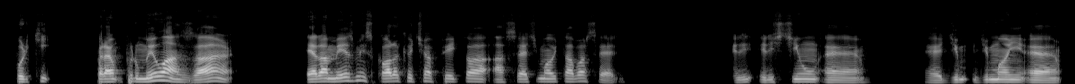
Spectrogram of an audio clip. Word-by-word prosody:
porque 130 +3 -3 0.4
pra 130 +1 +6
para 140 - -5
o - - +2
meu 165 +8 +5
azar, 115 - +4 0.7
era 125 +4 +6
a - - +5
mesma 165 +6 0
escola 140 -2 +1
que 150 - -10
eu - - -6
tinha 150 -1 -3
feito 135 0 -7
a 130 -2 +3
a 115 0 -5
7ª, 120 +3 -4
8ª 130 +2 -2
série. 150 - -8 1.1
Ele 105 +3 -8
eles 110 +1 -8
tinham, 125 -1 -2
eh 100 -2 -2 0.6
eh, 100 -1 -5
de 100 +4 -8
m 115 +1 -5
de 110 +1 -9
mã 115 0 +2
eh, 100 -3 +1
125 Hz, 160 wpm, -23 LUFS, 110-140 Hz, 1.1 s, pra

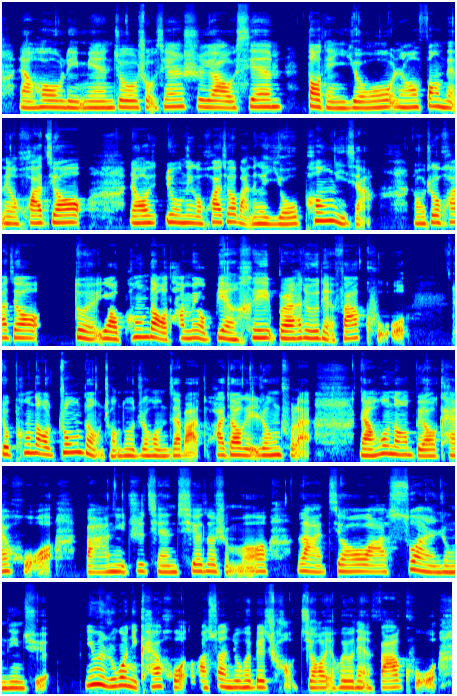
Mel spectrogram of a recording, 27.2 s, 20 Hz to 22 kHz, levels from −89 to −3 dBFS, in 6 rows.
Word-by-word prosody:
然 190 -1 0
后 200 -1 +1
里 195 -1 -1
面 190 0 -1
就 200 0 0
首 - - -5
先 220 +3 -2
是 220 -1 -3
要 195 -2 +2
先 215 +1 0 0.2
倒 225 -3 +5
点 180 -3 -3
油， 190 +2 0
然 205 -1 -1
后 205 +1 +1
放 225 0 0
点 190 - -2
那 200 - 0
个 195 - -1
花 215 +3 +3
椒， 225 +1 +4 0.5
然 210 0 +2
后 215 - +6 0.2
用 230 -2 0
那 215 -1 -1
个 200 - -1
花 230 +4 +2
椒 245 +1 +1
把 200 -5 -2
那 190 +3 -3
个 195 - +1
油 185 +1 -1
烹 275 -1 +2
一 195 - -1
下， 190 - -7 0.4
然 195 - -5
后 195 - -1
这 225 - -2
个 220 - +3
花 240 +3 +1
椒 240 -1 +3 0.3
对， 235 -6 +1
要 215 -2 +5
烹 270 +6 -1
到 235 -7 +6
它 230 +3 -4
没 235 +1 -1
有 210 - +2
变 205 0 +1
黑， 245 +5 +1
不 240 -2 -3
然 225 0 +7
它 230 - +1
就 240 - 0
有 230 - +2
点 205 -6 -2
发 225 +3 +3
苦， 245 +1 -7 0.4
就 230 -2 +2
烹 275 +6 -3
到 245 -4 +3
中 280 +7 +1
等 240 -7 -1
程 175 0 -5
度 190 0 -1
之 195 - -3
后， 190 -1 0
你 180 - -3
再 195 +1 +1
把 - - +3
花 210 - +1
椒 210 +1 +5
给 195 -1 -1
扔 205 +1 +1
出 - - -5
来， - - -2 0.5
然 195 -1 +5
后 255 +3 +2
呢 225 -3 +2
不 205 -2 -2
要 185 0 +4
开 205 0 -1
火， 210 - -4 0.3
把 180 0 -3
你 195 -1 -2
之 205 +3 -7
前 185 -2 -4
切 205 +2 -3
的 200 -1 -2
什 175 0 -8
么 200 0 -2 0.3
辣 200 -4 0
椒 200 0 -1
啊、 190 -1 +1
蒜 200 -1 0
扔 180 0 -1
进 180 0 -1
去， 180 - -7 0.3
因 275 +3 +3
为 290 - +6
如 230 0 0
果 260 - +6
你 215 - 0
开 225 +1 +1
火 200 -2 -1
的 190 - -16
话， 195 - 0
蒜 210 0 0
就 200 - 0
会 200 0 +1
被 200 +1 +1
炒 195 - -9
焦， 190 0 0
也 - - -5
会 195 +2 -2
有 195 - +1
点 195 -1 -2
发 195 +3 +2
苦， 365 - -6
205 Hz, 265 characters per minute, -21 LUFS, 195-225 Hz, 0.5 s, 然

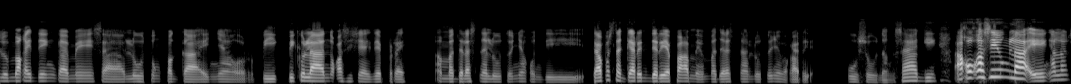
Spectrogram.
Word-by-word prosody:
lumaki 160 +1 -2
din 155 -1 -6
kami 140 -1 -5
sa 120 0 -9
lutong 135 +1 -13
pagkain 120 -2 -6
niya 125 -1 -11
or - - -14 0.2
Bi 130 -1 -6
Bikolano 155 -2 +2
kasi 145 -1 -7
siya, 140 -2 -7
eh, - - -16
siyempre, 120 -2 -9 0.2
ang 135 - -14
madalas 135 +1 -5
na 135 - -6
luto 125 0 -12
niya 140 +1 -14
kundi 110 -2 -16
tapos 180 +6 0
nagkarinderya 155 -4 +1
pa 150 -1 -1
kami, 130 -4 -14
ang 125 - -25
madalas 125 +1 -8
na 125 -1 -14
luto 120 +2 -19
niya 135 -2 -14
ma - - -19
kari - - -8 0.4
puso 120 -3 -13
ng 100 -1 -17
saging. 160 0 -4 0.2
Ako 295 +5 +5
kasi 335 +1 +9
yung 340 - -3
laing 260 - +7
alam 205 +3 -4
140 Hz, 220 wpm, -22 LUFS, 125-160 Hz, 0.4 s, kasi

